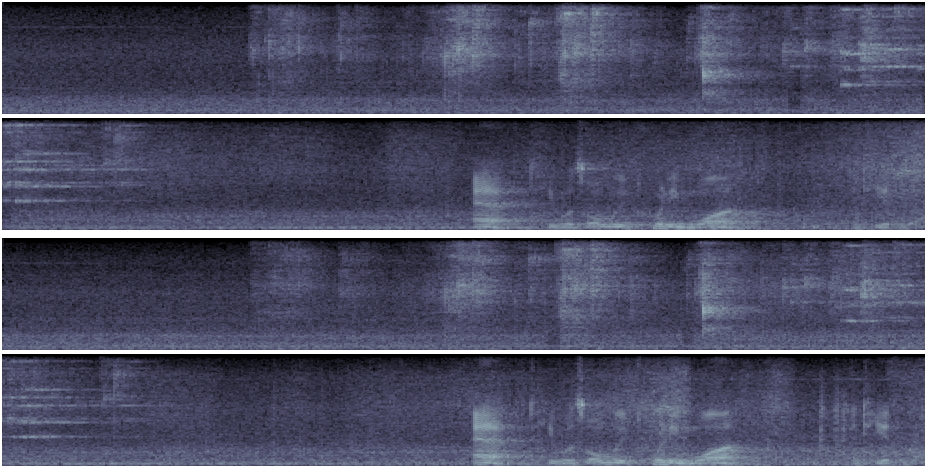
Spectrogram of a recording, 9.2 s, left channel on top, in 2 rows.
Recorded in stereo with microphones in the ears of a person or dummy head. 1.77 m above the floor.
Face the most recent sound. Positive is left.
turn(degrees=-10)  # may be behind; listen again after turning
